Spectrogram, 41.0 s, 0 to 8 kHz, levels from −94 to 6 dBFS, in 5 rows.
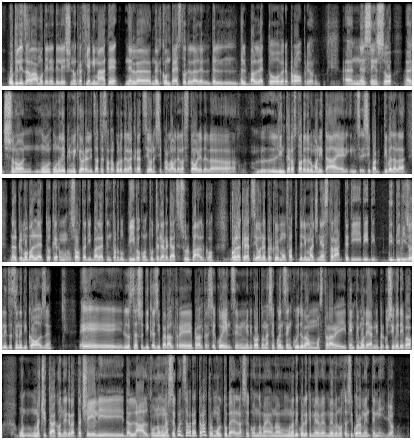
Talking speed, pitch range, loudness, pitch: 185 wpm, 90-115 Hz, -13 LUFS, 100 Hz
